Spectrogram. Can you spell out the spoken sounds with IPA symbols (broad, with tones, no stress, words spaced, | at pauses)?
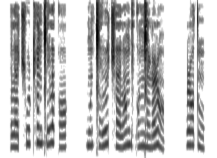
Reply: lɜ˨t͡ʃʰu˧ ʈʰɛ̃˦ɡ͡ǁe˦lʌ˦˨kɔ˧ | ɡʷɛ̃˧ǁɛ̤˧ðɯ˦ t͡ʃʰɜ˨lɔ̃˦ ɡe̤˨ɡɔ˧ŋ͡ǁẽ˨ ɳʌ˦ɭɔ̃˨ | ɭɔ˧tũ˨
